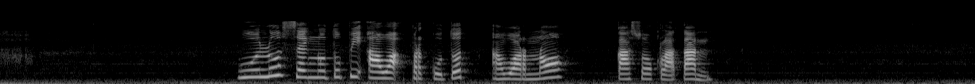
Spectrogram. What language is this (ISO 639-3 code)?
jav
